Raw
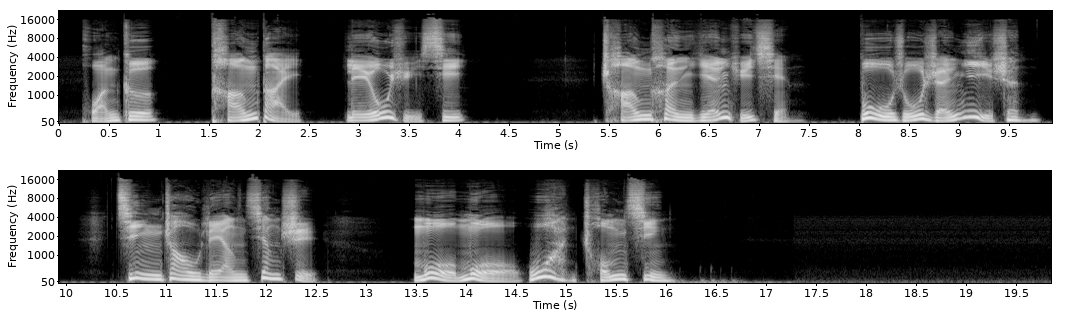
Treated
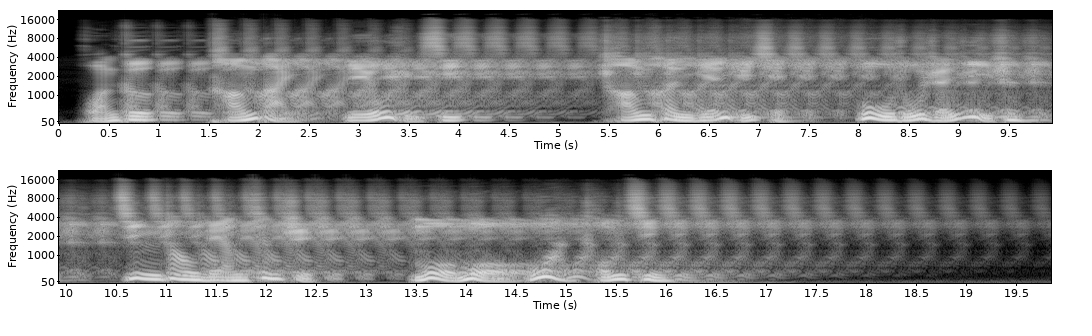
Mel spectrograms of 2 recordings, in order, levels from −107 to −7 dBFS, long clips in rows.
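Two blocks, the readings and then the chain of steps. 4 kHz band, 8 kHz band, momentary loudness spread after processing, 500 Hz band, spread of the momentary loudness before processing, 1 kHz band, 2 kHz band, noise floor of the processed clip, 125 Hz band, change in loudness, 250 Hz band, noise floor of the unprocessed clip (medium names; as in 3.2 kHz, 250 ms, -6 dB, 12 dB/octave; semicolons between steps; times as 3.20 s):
0.0 dB, -1.5 dB, 13 LU, -1.0 dB, 9 LU, -1.5 dB, -0.5 dB, -52 dBFS, -1.0 dB, -2.0 dB, -1.0 dB, -76 dBFS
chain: spectral blur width 88 ms; on a send: thinning echo 311 ms, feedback 82%, high-pass 360 Hz, level -7.5 dB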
